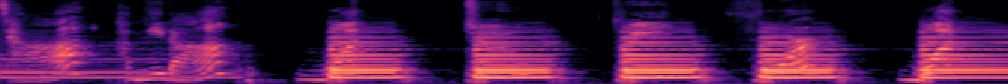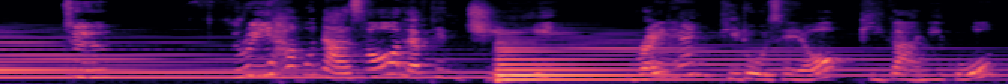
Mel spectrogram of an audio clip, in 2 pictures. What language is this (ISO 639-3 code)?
kor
